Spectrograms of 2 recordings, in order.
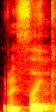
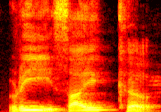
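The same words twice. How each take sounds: First: Said in the usual way. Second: "recycle" slowly as re, cy, cle; split into syllables. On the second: Shown as a demonstration. Teacher showing children three syllables, "recycle" split slowly. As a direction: say "recycle" in three separate beats. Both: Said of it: "كلمات فيها تلات مقاطع صوتية".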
